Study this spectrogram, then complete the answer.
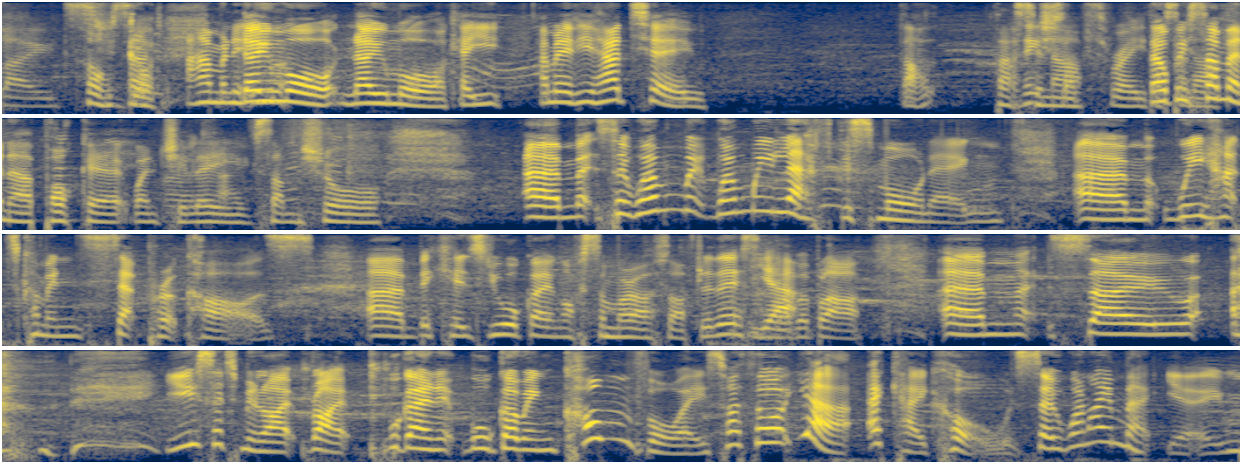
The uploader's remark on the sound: Live from Twycross Zoo!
